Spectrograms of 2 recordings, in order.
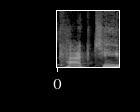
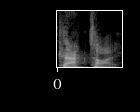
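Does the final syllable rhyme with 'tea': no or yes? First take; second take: yes; no. First: The final syllable rhymes with 'tea'. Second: The final syllable does not rhyme with 'tea'. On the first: It is bent to fit a rhyme in a lyric. "because he's rhyming it with T" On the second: This is the standard plural of cactus. "That's a real word that is pronounced that way"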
